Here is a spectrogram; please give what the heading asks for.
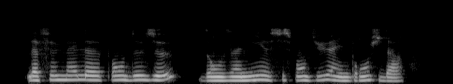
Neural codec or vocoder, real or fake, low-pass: none; real; 5.4 kHz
